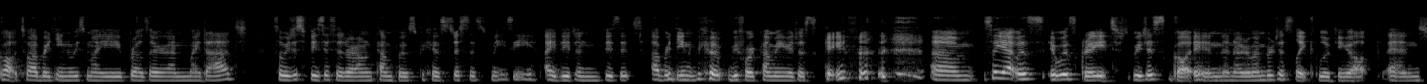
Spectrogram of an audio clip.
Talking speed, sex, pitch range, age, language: 200 wpm, female, 185-220 Hz, 10-29, English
